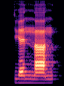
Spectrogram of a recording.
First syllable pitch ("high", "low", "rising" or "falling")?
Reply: high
